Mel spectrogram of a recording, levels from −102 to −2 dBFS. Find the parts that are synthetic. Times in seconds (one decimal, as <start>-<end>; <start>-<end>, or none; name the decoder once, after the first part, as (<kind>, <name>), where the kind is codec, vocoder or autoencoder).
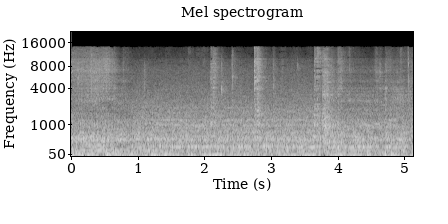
0.0-0.9 (codec, SNAC); 3.9-5.1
